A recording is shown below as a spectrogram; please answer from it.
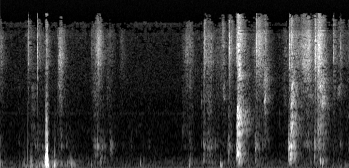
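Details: A Corgi dog indoors gives a few sharp, loud barks spaced apart, one near the start and a cluster toward the end, with quieter rustling and shuffling between them.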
